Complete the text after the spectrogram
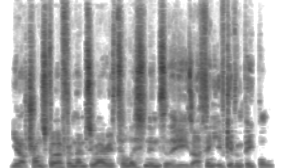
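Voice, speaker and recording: In a Lancashire accent, a man speaks at a moderate pace with a medium pitch. His intonation is fairly even, and the sound is dry and close with no echo. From northern England, Lancashire. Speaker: podcast host. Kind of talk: podcast interview.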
